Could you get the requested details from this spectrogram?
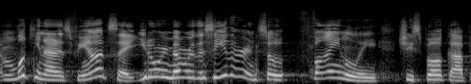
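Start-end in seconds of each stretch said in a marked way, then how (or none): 1.3-2.4 higher, quick incredulous question; retold disbelief. Speaker questioning friend's fiance about the scenes, incredulous. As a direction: turn on them in mock disbelief.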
